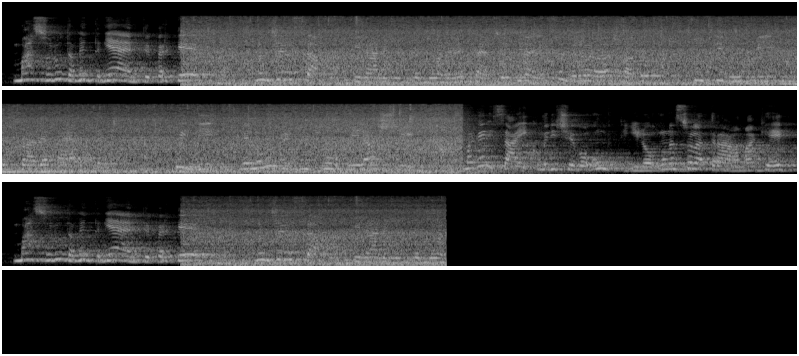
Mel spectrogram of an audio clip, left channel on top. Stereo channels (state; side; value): drops out; right; at 4.5 s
